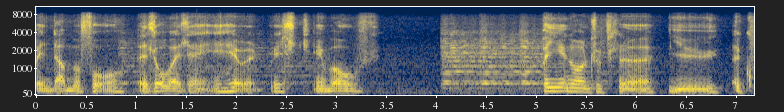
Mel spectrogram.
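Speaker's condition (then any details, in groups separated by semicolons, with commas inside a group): Cerebral palsy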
